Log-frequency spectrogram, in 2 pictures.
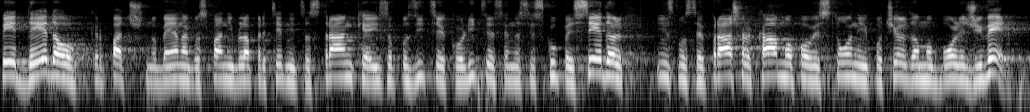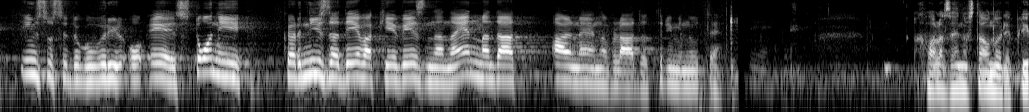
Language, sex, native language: Slovenian, male, Slovenian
